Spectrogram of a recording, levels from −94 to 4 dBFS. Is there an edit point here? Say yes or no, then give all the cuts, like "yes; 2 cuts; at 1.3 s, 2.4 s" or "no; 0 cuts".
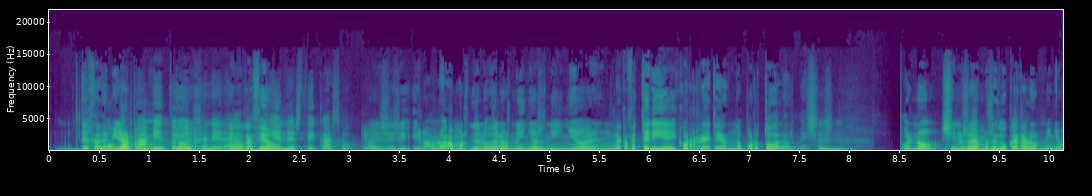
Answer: yes; 4 cuts; at 1.3 s, 4.2 s, 5.0 s, 8.9 s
